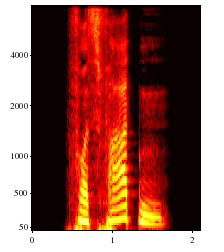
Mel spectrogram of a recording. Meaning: dative plural of Phosphat
- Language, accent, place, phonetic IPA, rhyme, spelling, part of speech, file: German, Germany, Berlin, [fɔsˈfaːtn̩], -aːtn̩, Phosphaten, noun, De-Phosphaten.ogg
